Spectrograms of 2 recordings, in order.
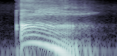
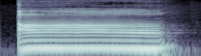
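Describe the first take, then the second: First: The pitch falls sharply from high to low. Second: The pitch stays high and level. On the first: "And fourth tone falling" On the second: "First tone high"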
